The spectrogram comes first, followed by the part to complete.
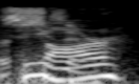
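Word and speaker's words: Tsar: Zar. You think it's pronounced Sar? It's Zar, my man.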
